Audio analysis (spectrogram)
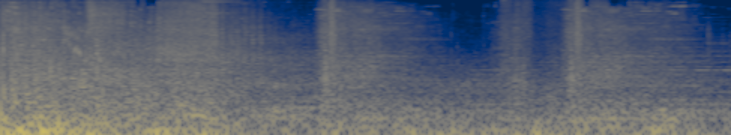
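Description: Spell explosions booming one after another in Hogwarts Legacy, a loud dense barrage of blasts and rumbling impacts that fade slightly toward the end, with no voices.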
